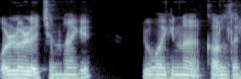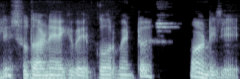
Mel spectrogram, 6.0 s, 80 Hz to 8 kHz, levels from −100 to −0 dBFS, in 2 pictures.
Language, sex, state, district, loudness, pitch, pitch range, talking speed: Kannada, male, Karnataka, Chamarajanagar, -18 LUFS, 130 Hz, 120-130 Hz, 80 wpm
